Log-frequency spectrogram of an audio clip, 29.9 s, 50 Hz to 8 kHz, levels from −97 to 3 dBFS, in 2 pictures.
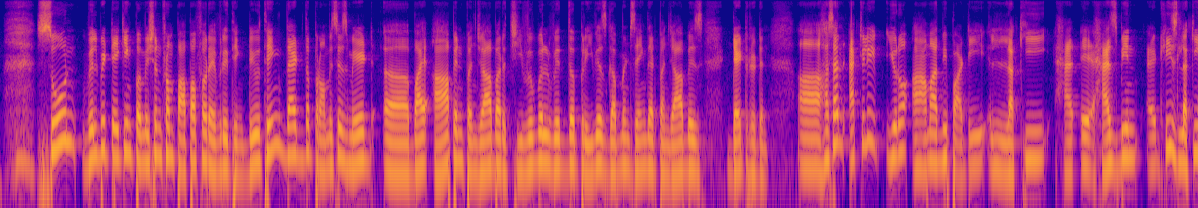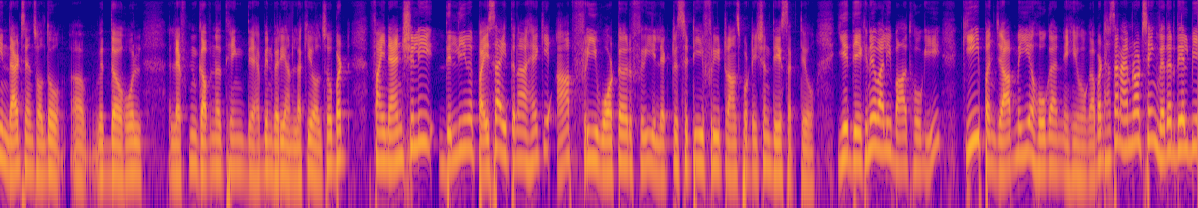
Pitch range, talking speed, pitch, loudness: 125-170 Hz, 205 wpm, 140 Hz, -23 LUFS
